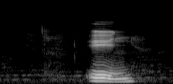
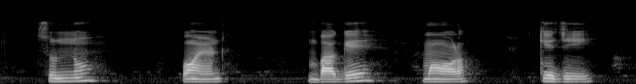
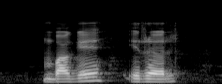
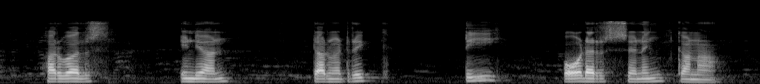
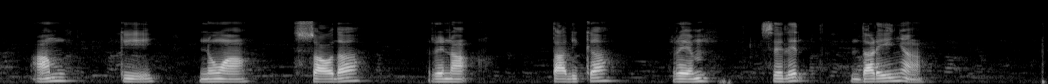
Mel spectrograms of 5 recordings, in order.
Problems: constant background noise, continuous background conversations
